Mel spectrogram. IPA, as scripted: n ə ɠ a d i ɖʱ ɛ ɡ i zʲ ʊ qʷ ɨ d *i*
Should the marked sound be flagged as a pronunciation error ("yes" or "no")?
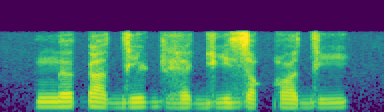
no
